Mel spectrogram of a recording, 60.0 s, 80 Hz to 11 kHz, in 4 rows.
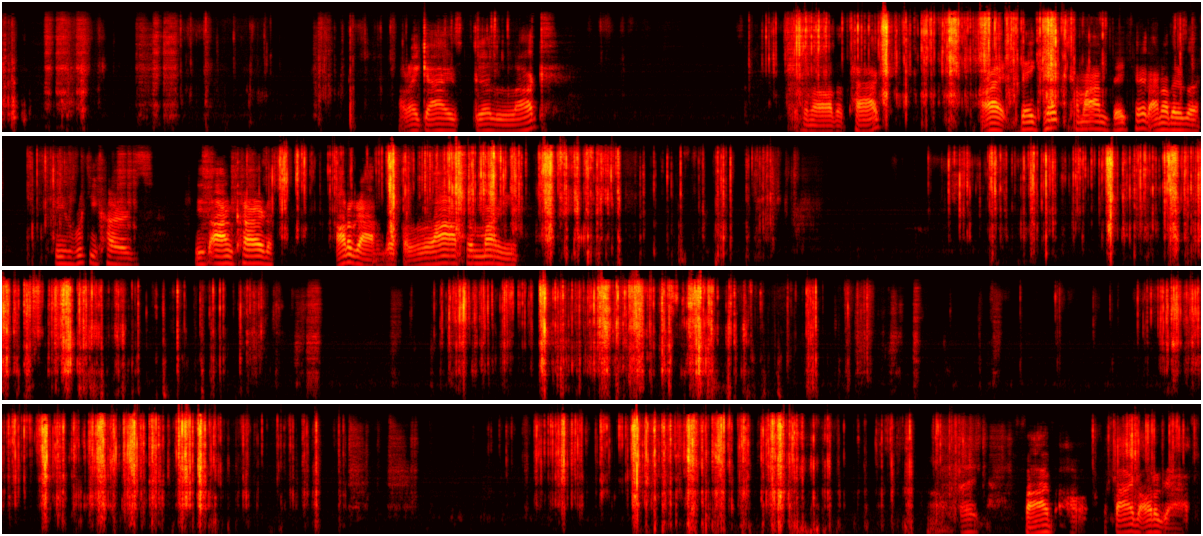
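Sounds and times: card pack wrappers tearing: 0:09.5 - 0:13.9, 0:14.6 - 0:15.9, 0:17.5 - 0:24.8, 0:26.6 - 0:33.4, 0:35.4 - 0:40.9, 0:44.2 - 0:49.4, 0:51.2 - 0:57.1, 0:58.6 - 0:59.9.

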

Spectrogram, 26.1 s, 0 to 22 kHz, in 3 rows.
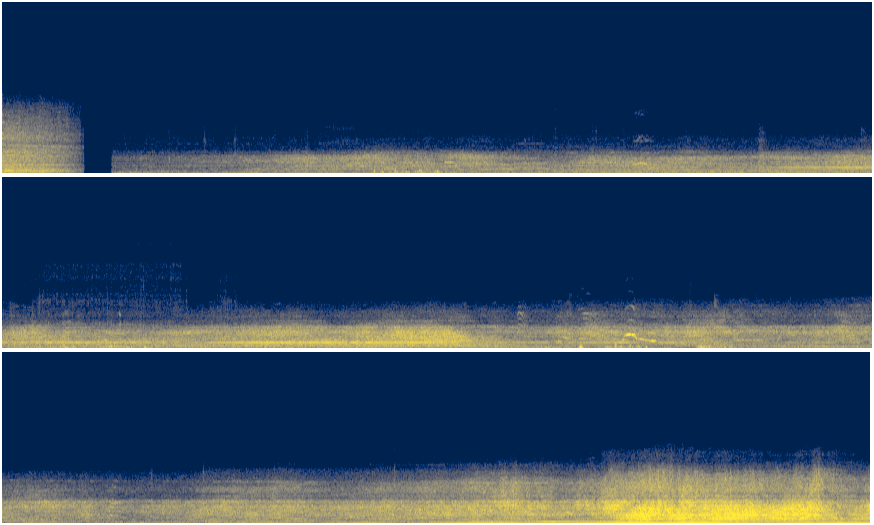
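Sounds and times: rushing noise: 0:00.0 - 0:00.8
turboprop engines whining: 0:00.0 - 0:26.0.

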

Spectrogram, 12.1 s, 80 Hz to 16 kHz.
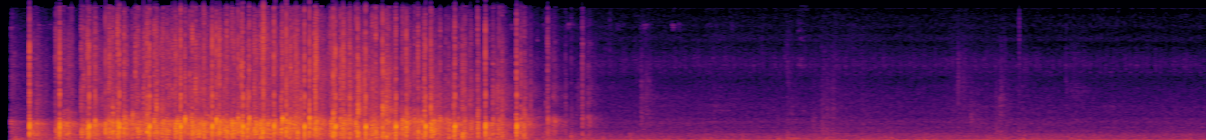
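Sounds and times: audience applauding: 0:00.1 - 0:06.0.

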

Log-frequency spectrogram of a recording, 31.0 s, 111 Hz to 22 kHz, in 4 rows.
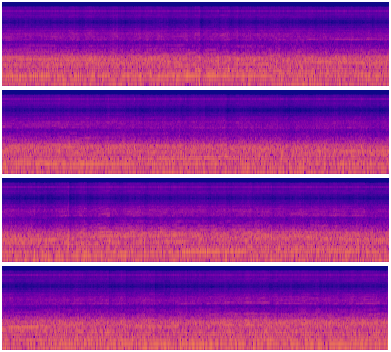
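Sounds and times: low rumble of wind and track: 0:00.0 - 0:30.9
snowmobile engine running: 0:00.0 - 0:30.9.

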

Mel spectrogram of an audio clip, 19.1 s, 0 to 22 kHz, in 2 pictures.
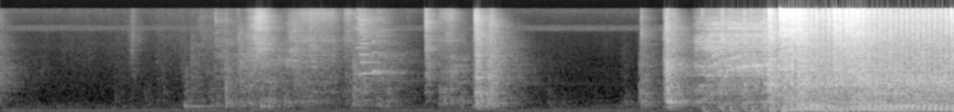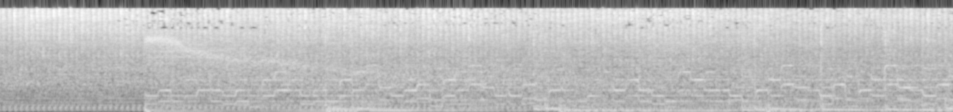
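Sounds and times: lawn tractor engine starting and running: 0:07.0 - 0:19.0.

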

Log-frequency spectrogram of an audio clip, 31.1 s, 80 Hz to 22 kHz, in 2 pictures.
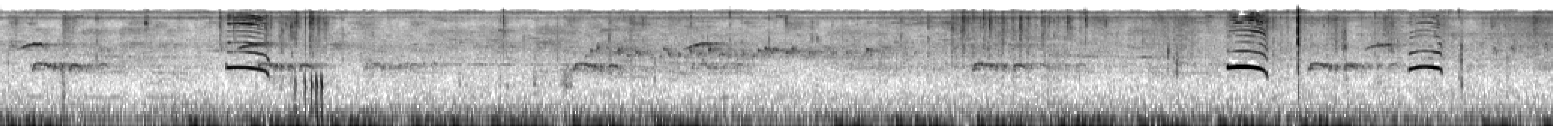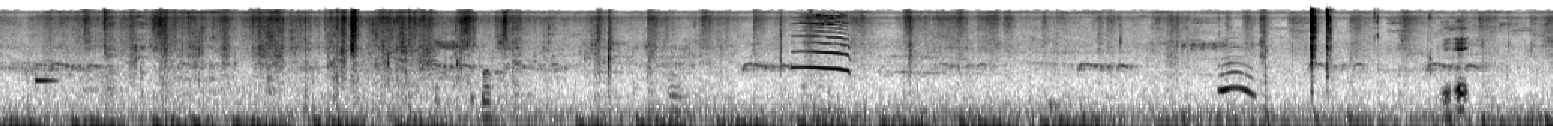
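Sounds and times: steady low rumble: 0:01.4 - 0:27.3
animal calls rising and falling: 0:12.3 - 0:12.8, 0:23.3 - 0:24.1.

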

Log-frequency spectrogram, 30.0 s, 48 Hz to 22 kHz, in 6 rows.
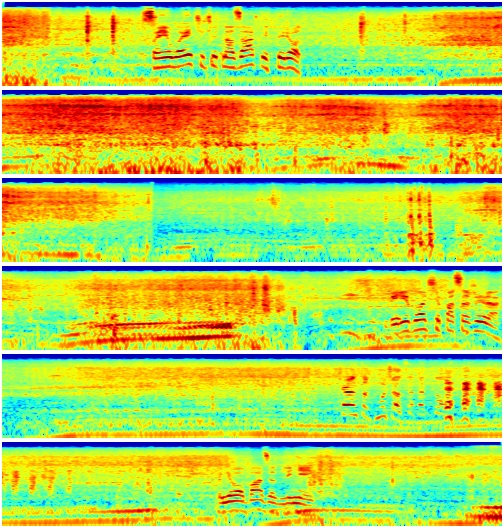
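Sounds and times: engine revving under load: 0:00.0 - 0:12.4, 0:13.9 - 0:30.0.

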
